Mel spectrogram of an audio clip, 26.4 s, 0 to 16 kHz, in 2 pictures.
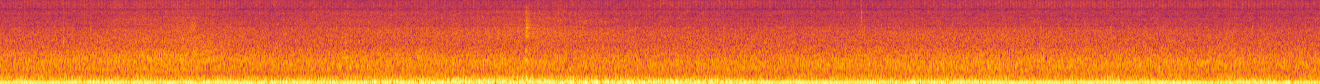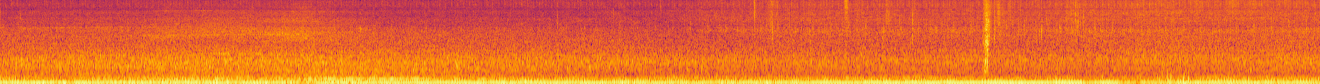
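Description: A 2007 Porsche Cayman S's mid-mounted 3.4-litre flat-six idling steadily with a deep, even hum.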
